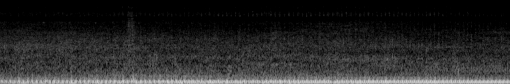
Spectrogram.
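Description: Mitsubishi Lancer Evolution X MR's turbocharged four-cylinder engine idling steadily.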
